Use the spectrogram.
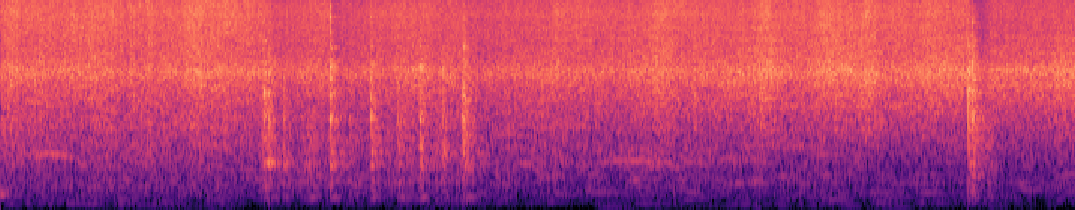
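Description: Steak slices sizzle loudly in a hot pan right after a splash of cognac, a steady close hiss and crackle broken by a few scraping turns of the meat.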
